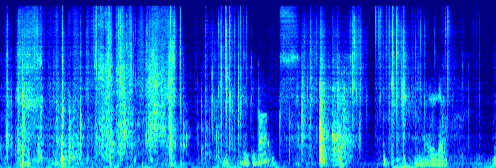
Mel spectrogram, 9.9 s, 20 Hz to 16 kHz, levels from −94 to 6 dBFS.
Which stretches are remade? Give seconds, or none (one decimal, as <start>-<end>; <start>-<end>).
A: 0.0-2.0; 3.3-9.9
